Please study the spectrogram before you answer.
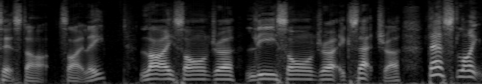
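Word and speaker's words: Lysandre: That's why it's not Lysander. Lysander would be ER. It's just reading the word, it's not what it says. Plus, be a bit respectful to French. I don't expect your pronunciation of Lysandra to be perfect, and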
